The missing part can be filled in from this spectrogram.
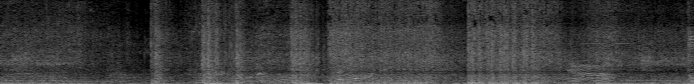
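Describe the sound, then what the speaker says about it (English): Rapid automatic machine-gun fire in The Outer Worlds sci-fi shooter, dense bursts of shots over a steady combat din with a few sharp louder blasts, with some voices mixed in. "Machine gun!"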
